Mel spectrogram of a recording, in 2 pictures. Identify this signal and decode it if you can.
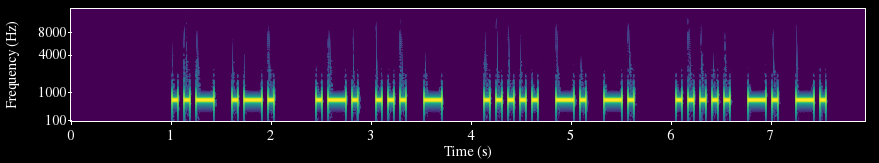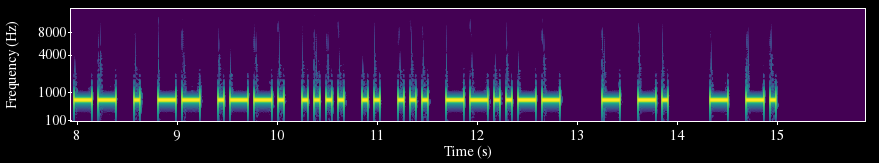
Morse code, heard as a keyed tone, about 21 wpm, 700 Hz. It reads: UR RST 5NN 5NN MEMPHIS, TN TN
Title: Practice QSO - Exchange 1 - Beginning - 20wpm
